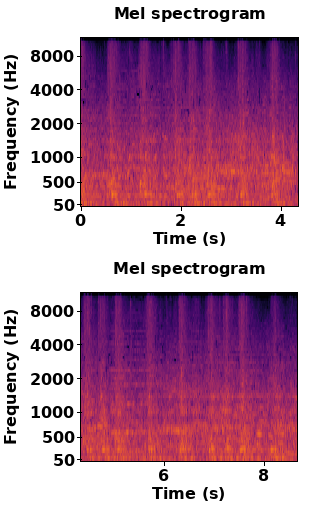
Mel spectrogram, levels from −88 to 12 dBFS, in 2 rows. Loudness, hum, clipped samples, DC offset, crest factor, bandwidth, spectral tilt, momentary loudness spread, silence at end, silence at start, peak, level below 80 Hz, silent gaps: -25 LUFS; none; under 0.1%; under 0.1%; 16 dB; 11.5 kHz; -5.5 dB/octave; 4 LU; 0 s; 0 s; -8 dBFS; -38 dBFS; none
